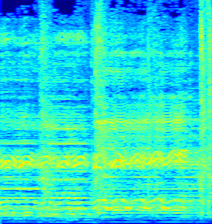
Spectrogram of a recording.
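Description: Male vocal trio singing a long held chord, the voices wavering with vibrato.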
